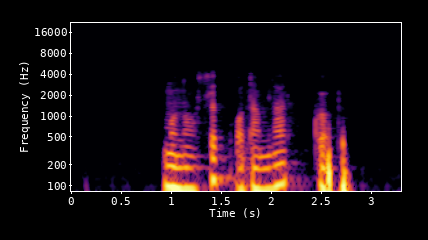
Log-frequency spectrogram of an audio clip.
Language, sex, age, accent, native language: Uzbek, male, 25-34, Toshkent shahri, Uzbek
